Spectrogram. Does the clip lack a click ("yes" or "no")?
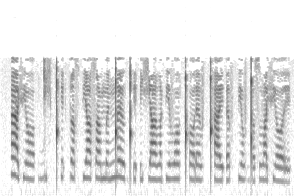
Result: no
